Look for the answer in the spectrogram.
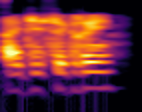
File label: disagree, fem; vo; gendarmerie fem epic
